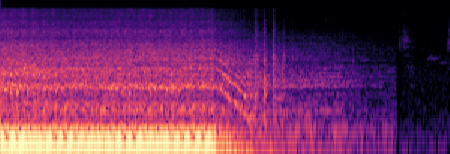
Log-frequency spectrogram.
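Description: Turbocharged pickup truck engine running loud and steady at high revs, then let off about three seconds in: a whine glides down in pitch and the sound fades away.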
